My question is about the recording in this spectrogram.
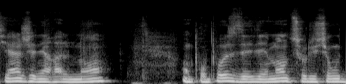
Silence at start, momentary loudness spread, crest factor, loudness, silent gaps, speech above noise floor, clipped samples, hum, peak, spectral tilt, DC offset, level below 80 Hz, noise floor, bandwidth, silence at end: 0 s; 5 LU; 12 dB; -17 LUFS; none; 25 dB; under 0.1%; none; -4 dBFS; -7.5 dB/octave; under 0.1%; -50 dBFS; -40 dBFS; 10 kHz; 0 s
